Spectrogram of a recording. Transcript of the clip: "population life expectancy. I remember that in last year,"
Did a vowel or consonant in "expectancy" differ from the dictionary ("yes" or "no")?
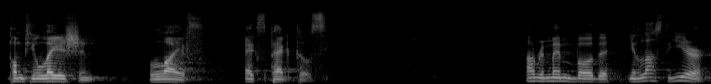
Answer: yes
